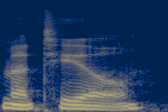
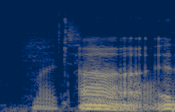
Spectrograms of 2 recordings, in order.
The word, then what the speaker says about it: Mathilde: Well, it's similar to, I guess, Matilda, but but it's true. – Pronounced Mathilde. – Mathilde. – It's French.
